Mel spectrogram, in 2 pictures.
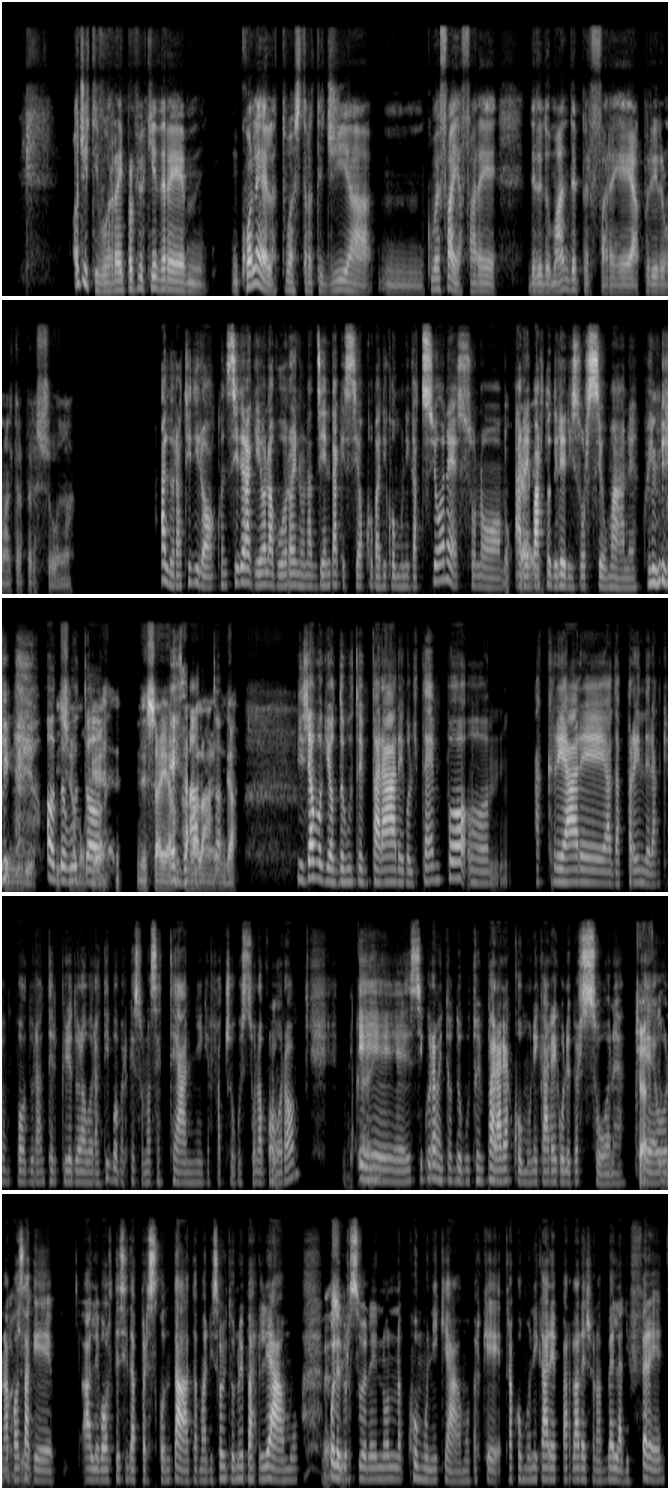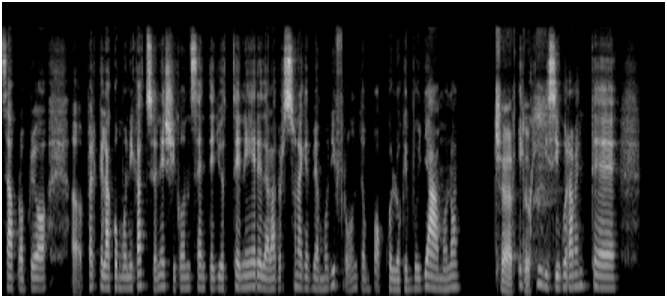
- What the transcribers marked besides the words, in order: "proprio" said as "propio"; other background noise; laughing while speaking: "quindi"; chuckle
- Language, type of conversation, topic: Italian, podcast, Come fai a porre domande che aiutino gli altri ad aprirsi?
